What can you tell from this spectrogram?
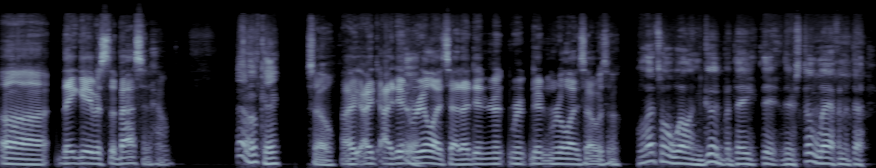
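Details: Stuttering in a male speaker who himself describes having a stutter.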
